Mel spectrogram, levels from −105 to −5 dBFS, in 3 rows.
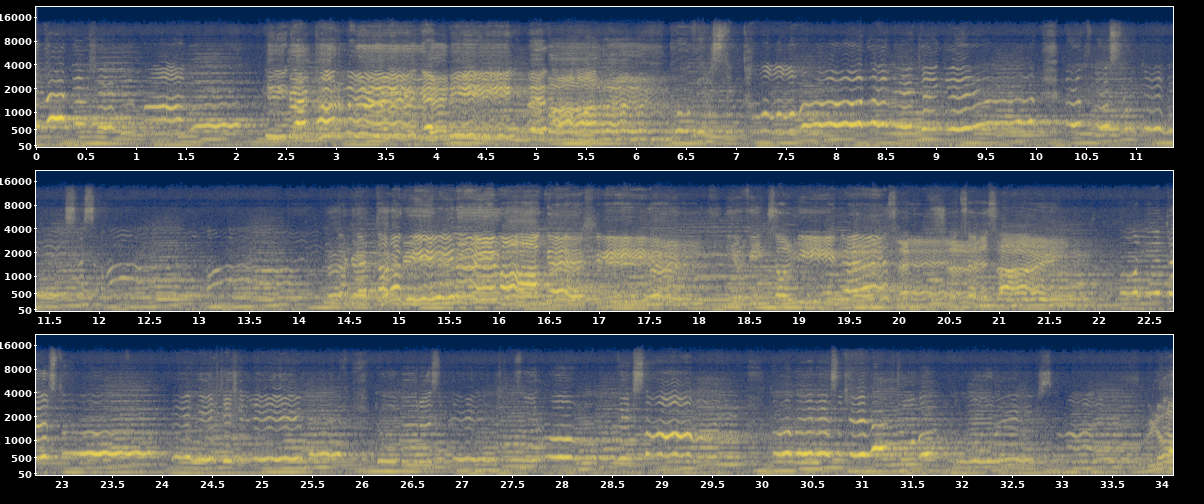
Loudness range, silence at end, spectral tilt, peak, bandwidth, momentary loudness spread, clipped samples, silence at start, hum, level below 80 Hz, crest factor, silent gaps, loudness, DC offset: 7 LU; 0 s; -5 dB/octave; -4 dBFS; 14 kHz; 13 LU; under 0.1%; 0 s; none; -46 dBFS; 18 dB; none; -23 LUFS; under 0.1%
